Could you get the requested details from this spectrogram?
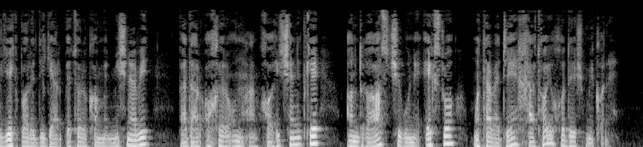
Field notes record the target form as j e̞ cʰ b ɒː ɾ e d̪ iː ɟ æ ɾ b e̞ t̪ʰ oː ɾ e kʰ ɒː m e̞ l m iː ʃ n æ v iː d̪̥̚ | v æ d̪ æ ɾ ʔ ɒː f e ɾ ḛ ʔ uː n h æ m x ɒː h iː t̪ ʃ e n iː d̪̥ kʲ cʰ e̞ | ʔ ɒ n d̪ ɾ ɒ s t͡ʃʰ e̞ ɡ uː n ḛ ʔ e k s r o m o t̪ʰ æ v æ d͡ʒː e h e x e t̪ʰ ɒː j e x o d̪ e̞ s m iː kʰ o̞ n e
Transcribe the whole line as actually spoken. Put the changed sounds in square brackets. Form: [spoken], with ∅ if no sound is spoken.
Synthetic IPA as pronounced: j e̞ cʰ b ɒː ɾ e d̪ iː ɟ æ ɾ b e̞ t̪ʰ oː ɾ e kʰ ɒː m e̞ l m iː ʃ n æ v iː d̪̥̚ | v æ d̪ æ ɾ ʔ ɒː [x] e ɾ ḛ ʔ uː n h æ m x ɒː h iː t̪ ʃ e n iː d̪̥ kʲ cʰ e̞ | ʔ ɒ n d̪ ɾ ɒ s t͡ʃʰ e̞ ɡ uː n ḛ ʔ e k s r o m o t̪ʰ æ v æ d͡ʒː e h e x [æ] t̪ʰ ɒː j e x o d̪ e̞ [ʃ] m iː kʰ o̞ n e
